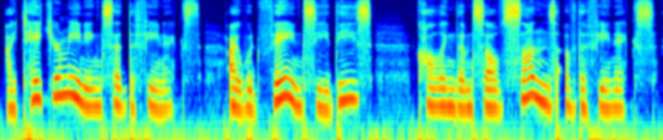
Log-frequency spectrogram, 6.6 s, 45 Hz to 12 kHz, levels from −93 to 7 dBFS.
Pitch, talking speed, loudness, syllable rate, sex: 190 Hz, 165 wpm, -18 LUFS, 4.4 syllables/s, female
